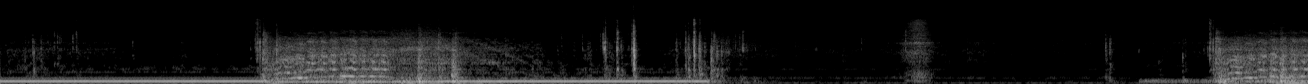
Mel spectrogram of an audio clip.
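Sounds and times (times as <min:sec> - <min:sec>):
car engine running: 0:00.0 - 0:07.4.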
